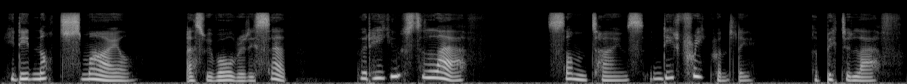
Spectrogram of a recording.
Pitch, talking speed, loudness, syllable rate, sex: 225 Hz, 130 wpm, -22 LUFS, 4.5 syllables/s, female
